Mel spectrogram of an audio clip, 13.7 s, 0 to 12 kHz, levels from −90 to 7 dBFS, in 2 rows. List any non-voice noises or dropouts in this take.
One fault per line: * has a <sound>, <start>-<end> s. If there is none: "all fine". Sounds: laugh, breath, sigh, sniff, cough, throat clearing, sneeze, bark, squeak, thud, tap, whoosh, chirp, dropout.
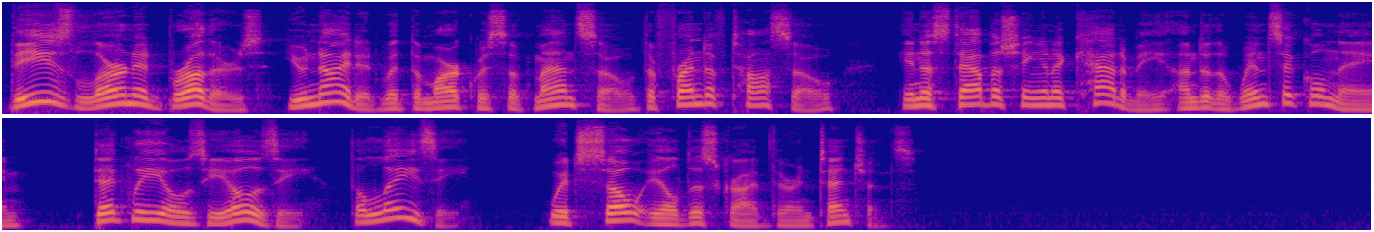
all fine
